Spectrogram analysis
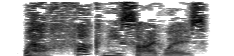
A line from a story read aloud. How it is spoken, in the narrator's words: she breathed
